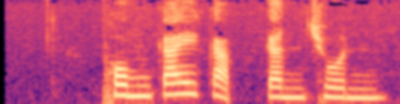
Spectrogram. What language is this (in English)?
Thai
